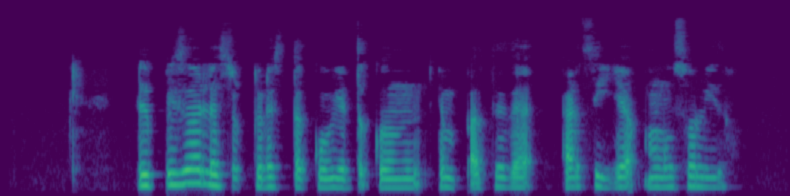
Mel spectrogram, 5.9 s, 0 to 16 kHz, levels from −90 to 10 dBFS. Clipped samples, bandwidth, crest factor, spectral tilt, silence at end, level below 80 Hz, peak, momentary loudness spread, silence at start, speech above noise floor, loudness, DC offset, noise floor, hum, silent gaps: under 0.1%; 11 kHz; 24 dB; -6.5 dB/octave; 0.45 s; -84 dBFS; -8 dBFS; 10 LU; 0.55 s; 25 dB; -31 LUFS; under 0.1%; -56 dBFS; none; none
